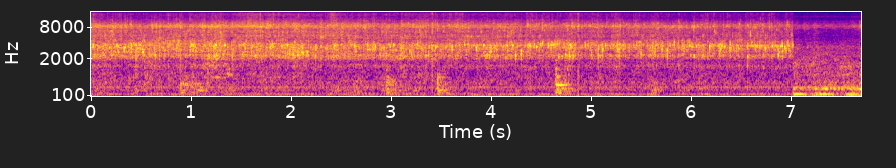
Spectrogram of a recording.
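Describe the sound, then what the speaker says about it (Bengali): Potato pieces fry in a pan of leftover fish-frying oil, a steady broad sizzle running throughout with faint clinks and stirring, the hiss easing slightly near the end; no one speaks. "ওই তেলের মধ্যে একটু আলুটা হালকা করে ভেজে উঠাই নেব।"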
